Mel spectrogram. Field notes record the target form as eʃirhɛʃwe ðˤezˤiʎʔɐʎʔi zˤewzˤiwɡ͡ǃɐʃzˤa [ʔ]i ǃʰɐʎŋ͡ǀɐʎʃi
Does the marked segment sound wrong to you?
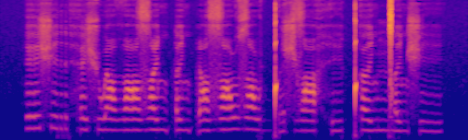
yes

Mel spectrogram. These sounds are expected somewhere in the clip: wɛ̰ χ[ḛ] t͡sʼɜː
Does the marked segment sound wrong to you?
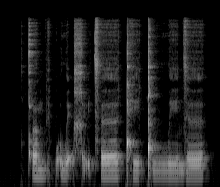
no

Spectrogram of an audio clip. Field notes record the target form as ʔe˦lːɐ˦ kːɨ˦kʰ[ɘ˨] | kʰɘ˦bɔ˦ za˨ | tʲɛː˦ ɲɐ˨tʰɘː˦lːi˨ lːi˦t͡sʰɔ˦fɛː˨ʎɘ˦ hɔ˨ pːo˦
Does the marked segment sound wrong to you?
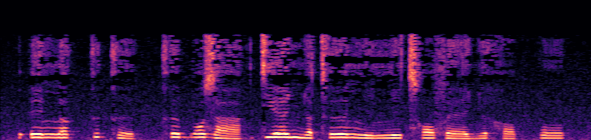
no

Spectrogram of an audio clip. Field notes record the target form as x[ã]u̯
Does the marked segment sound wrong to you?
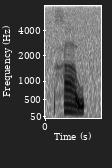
yes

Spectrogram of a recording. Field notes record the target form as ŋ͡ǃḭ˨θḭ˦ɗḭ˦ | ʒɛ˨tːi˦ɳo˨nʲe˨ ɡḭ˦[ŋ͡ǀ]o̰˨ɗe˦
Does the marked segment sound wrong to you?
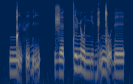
no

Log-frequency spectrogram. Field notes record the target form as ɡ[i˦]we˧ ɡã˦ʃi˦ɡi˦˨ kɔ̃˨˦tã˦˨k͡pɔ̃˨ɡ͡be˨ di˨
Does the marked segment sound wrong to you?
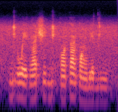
no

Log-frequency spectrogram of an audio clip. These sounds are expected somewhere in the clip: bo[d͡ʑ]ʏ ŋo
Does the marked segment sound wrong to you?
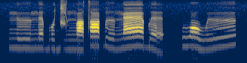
no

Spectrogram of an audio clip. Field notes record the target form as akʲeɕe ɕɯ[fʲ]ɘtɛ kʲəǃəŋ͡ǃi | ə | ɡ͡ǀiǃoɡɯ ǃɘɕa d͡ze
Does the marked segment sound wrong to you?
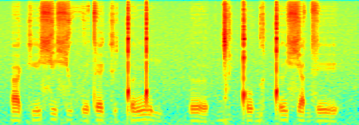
yes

